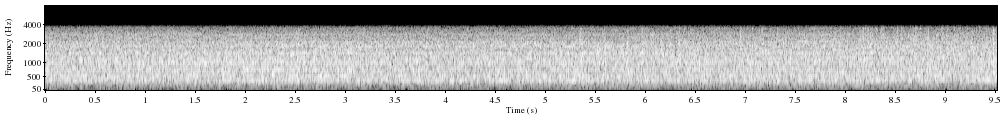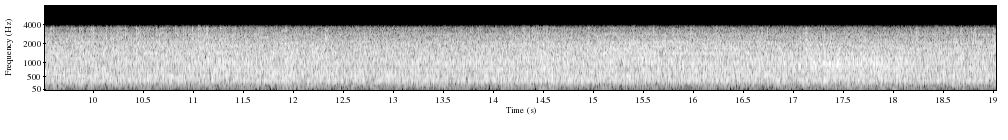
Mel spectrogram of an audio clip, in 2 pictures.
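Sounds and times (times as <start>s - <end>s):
rain pattering: 4.4s - 19.0s.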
